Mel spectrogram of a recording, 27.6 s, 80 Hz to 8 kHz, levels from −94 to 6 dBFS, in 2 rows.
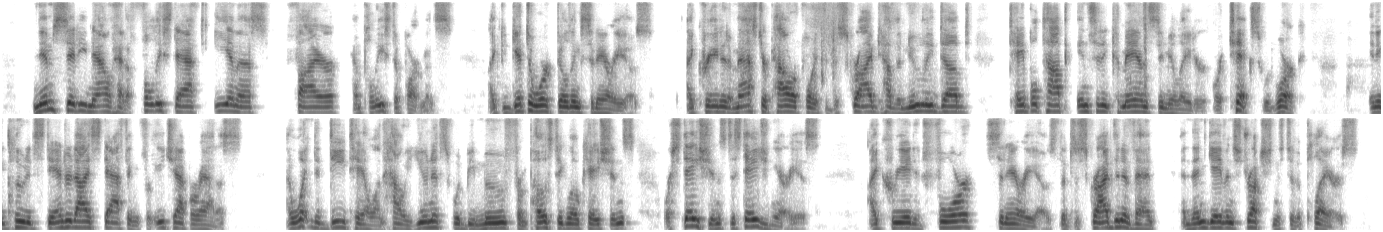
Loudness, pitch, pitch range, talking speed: -27 LUFS, 145 Hz, 130-155 Hz, 170 wpm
